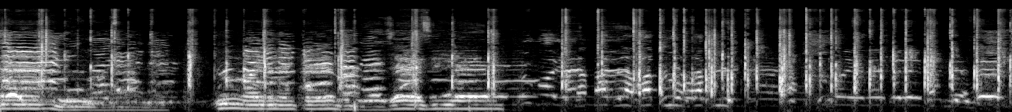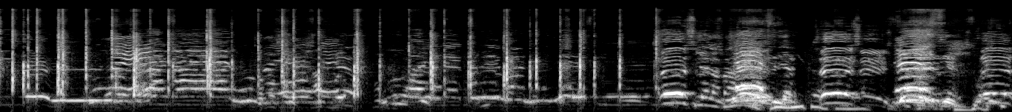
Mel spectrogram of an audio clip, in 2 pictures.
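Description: Women clap their hands in rhythm.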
